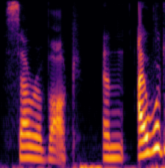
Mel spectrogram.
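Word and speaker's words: Sarevok: to ball such as saok saok that's not how you say his name sarok and I would like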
